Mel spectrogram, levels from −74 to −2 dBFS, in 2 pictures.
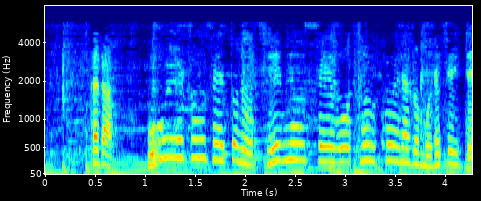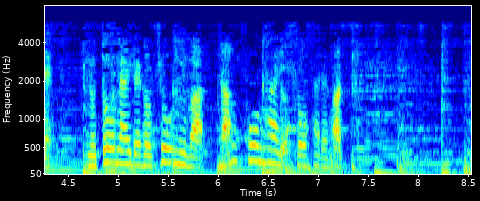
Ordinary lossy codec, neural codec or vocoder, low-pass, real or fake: MP3, 24 kbps; codec, 32 kHz, 1.9 kbps, SNAC; 7.2 kHz; fake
